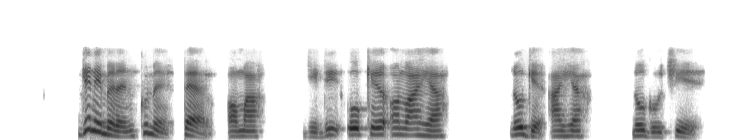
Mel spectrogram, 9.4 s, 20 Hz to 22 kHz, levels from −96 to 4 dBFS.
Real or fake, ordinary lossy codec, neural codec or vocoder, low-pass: fake; none; codec, 16 kHz, 2 kbps, X-Codec, HuBERT features, trained on balanced general audio; 5.4 kHz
